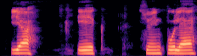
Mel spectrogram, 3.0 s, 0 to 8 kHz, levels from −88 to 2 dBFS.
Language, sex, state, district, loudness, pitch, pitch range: Hindi, male, Bihar, Jahanabad, -16 LUFS, 170 Hz, 165-175 Hz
